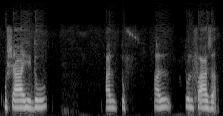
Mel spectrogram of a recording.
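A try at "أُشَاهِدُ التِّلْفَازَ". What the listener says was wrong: Listen, we have Shadda here. When we have Shadda, Alif Lam becomes silent. You need to join Dal with Ta. Ushahidut Tilfaza.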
